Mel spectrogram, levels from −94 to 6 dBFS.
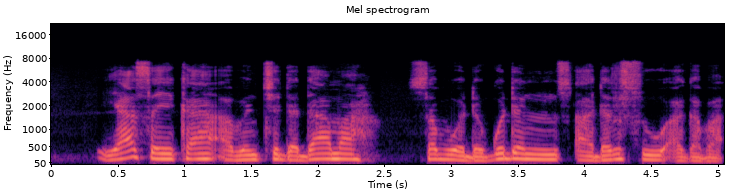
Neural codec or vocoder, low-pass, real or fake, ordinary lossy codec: none; 7.2 kHz; real; Opus, 64 kbps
